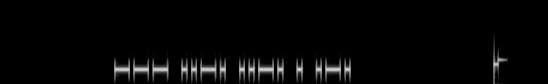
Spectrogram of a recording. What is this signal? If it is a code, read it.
Morse code, heard as a keyed tone, about 25 wpm, 700 Hz. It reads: OFFER
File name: 5 Letter Words - First 3 Letters Given - 25wpm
